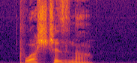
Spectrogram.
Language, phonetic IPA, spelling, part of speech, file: Polish, [pwaˈʃt͡ʃɨzna], płaszczyzna, noun, Pl-płaszczyzna.ogg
